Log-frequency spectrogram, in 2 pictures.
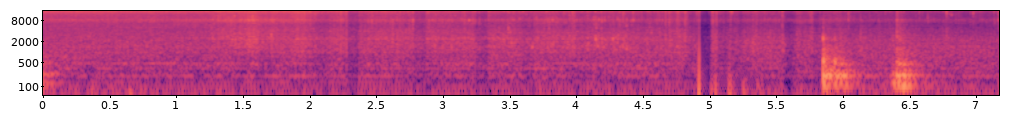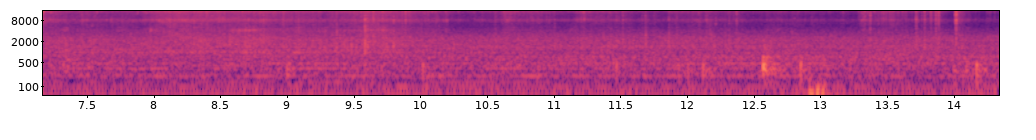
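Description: Chicken liver and carrot strips sizzling in a hot wok, with a few spatula scrapes and knocks about halfway through. The sizzle quietens in the second half as water is added and the pan fills with broth.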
